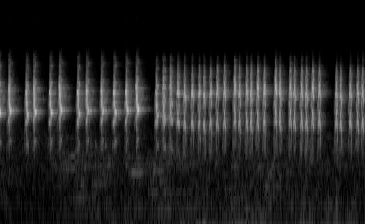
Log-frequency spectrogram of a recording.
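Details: Sooty-headed bulbul calls used to attract birds for trapping. Evenly spaced harsh notes come first, then a quicker, denser chattering series with short breaks.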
